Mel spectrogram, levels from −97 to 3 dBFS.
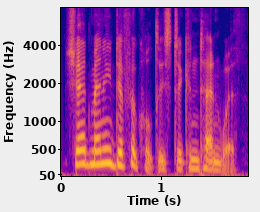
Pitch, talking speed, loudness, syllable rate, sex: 200 Hz, 225 wpm, -18 LUFS, 6.9 syllables/s, female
